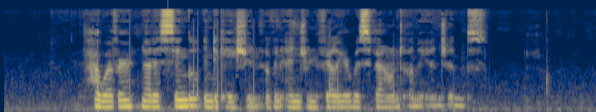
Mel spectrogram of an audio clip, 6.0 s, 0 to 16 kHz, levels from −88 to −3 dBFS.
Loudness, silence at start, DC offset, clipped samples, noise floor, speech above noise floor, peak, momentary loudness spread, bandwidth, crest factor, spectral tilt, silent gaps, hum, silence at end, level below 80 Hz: -20 LUFS; 0.85 s; under 0.1%; under 0.1%; -53 dBFS; 31 dB; 0 dBFS; 17 LU; 12 kHz; 24 dB; -2.5 dB/octave; none; none; 1.1 s; -56 dBFS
